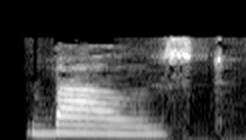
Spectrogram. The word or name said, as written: bowzed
